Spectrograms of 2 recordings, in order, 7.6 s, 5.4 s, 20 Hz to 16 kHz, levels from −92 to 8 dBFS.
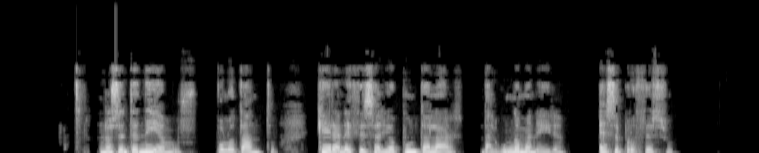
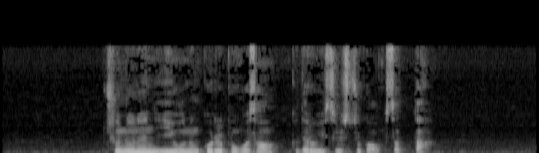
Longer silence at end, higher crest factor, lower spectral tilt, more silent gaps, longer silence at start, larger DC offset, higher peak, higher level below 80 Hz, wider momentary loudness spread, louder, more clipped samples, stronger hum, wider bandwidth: second, 0.85 s vs 1.1 s; about the same, 14 dB vs 16 dB; about the same, -4.5 dB/octave vs -5 dB/octave; first, 5.75-5.98 s vs none; second, 0.75 s vs 1.05 s; neither; first, 0 dBFS vs -14 dBFS; first, -58 dBFS vs -72 dBFS; first, 14 LU vs 11 LU; first, -13 LUFS vs -28 LUFS; neither; neither; second, 9.6 kHz vs 12 kHz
